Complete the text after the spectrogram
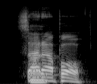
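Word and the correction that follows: Sagapo (σ' αγαπώ): Sagapo. Like Sagapo.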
